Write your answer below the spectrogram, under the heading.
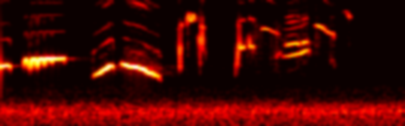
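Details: Common Blackbird singing after midnight, with beautiful fluted whistles. Low, mellow whistled phrases slide downward. They are followed by a string of high, thin, scratchy twitter notes, over a steady low background hum.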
